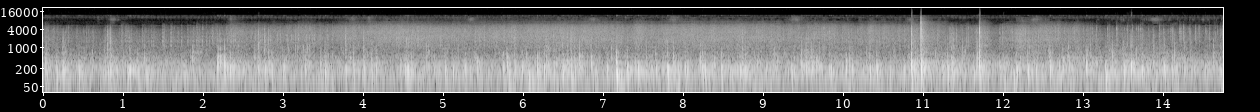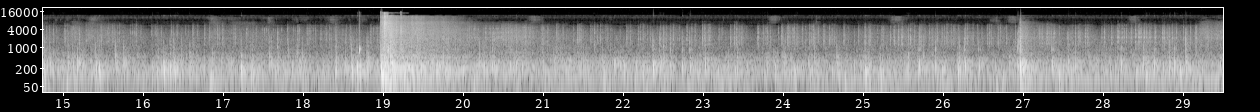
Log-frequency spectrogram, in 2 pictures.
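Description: Fireworks and firecrackers popping and booming all over the city, a dense unbroken crackle of many overlapping reports with a few sharper cracks. About two-thirds of the way through comes one much louder sharp bang that rings on briefly.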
